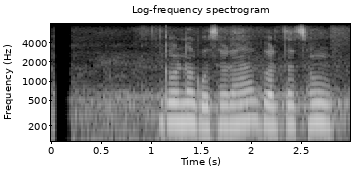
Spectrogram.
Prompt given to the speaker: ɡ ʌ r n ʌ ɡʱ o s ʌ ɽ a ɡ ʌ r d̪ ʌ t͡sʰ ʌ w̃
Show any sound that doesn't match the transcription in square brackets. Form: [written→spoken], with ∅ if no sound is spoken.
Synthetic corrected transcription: ɡ ʌ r n ʌ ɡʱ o s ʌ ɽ a ɡ ʌ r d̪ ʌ t͡sʰ ʌ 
